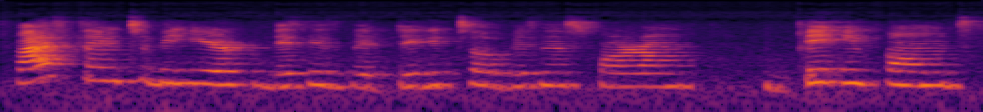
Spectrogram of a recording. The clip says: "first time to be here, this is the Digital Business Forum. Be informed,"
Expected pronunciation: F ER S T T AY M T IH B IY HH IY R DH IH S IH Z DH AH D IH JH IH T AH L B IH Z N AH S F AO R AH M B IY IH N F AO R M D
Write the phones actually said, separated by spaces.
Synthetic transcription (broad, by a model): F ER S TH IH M T IH B IY HH IY R DH IH S IH Z DH AH D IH JH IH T L B IH Z N AH S F AO R AH M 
